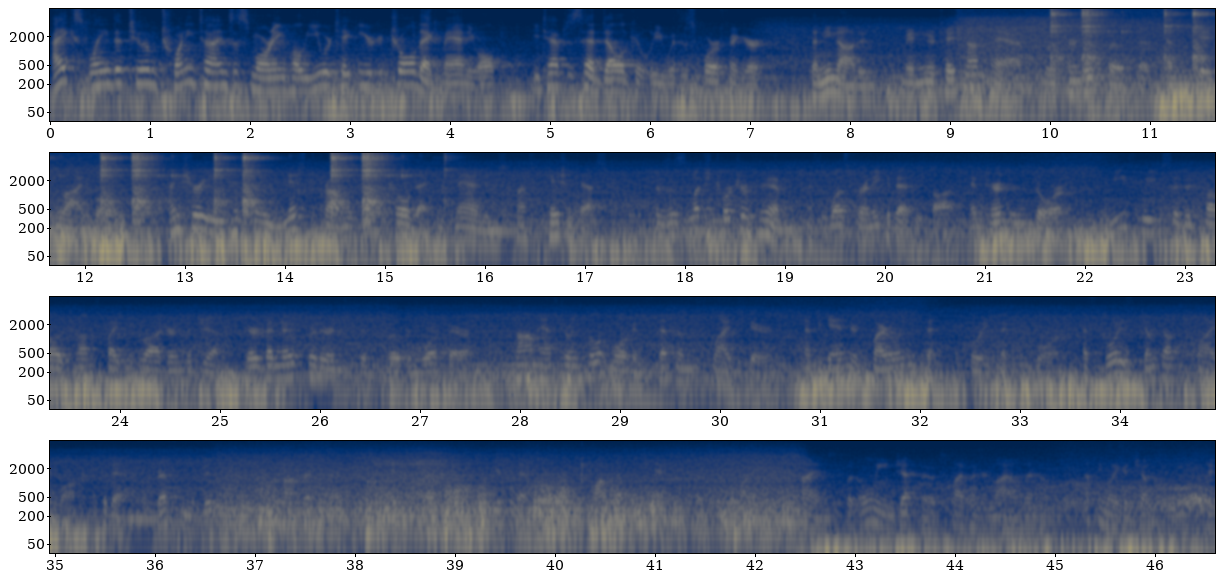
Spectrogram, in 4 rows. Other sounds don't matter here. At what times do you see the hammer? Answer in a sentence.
You can hear the hammer from 10.0 to 11.6 s, from 12.2 to 13.7 s and from 14.4 to 15.7 s.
